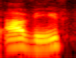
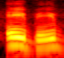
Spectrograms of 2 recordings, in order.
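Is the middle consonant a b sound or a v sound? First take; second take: v sound; b sound. First: The middle consonant is a v sound. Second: The middle consonant is a b sound. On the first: This is how it is said in Hebrew. "but in Hebrew it's Aviv" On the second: This is how some English speakers say it. "some people in English pronounce it Abib"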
